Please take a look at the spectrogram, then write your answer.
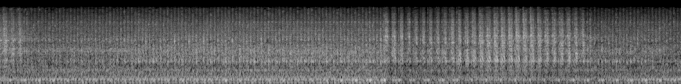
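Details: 2006 VW Jetta TDI diesel idling as the clutch is pressed: rapid regular rattle about three per second turning harsher, pedal goes hard, vibrates and won't reach the floor; clutch disc found broken into pieces.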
